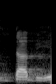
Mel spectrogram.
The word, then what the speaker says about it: Deby: His Excellency Muhammad Idris Deby Itno. His Deby is spelled D-E-B-Y. There's no R. There's no R in his Deby. It's Deby, D-E-B-Y.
